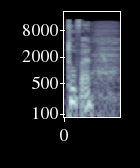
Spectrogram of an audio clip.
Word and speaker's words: Tove: Wymawia się Tove, pisze się Tove, ale ponieważ ona tutaj była szwedzkojęzyczna, no to tutaj ta wymowa jest Tove.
